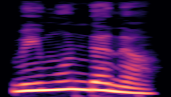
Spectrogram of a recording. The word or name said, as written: ವಿಮುಂಡನ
